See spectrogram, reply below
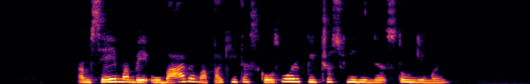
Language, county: Lithuanian, Kaunas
